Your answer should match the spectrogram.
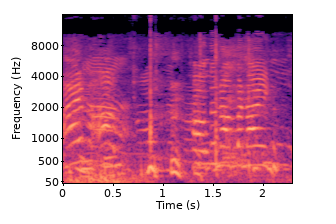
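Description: Several people talking at once, children's voices among them, with one short click just under a second in.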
